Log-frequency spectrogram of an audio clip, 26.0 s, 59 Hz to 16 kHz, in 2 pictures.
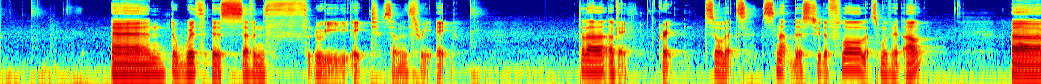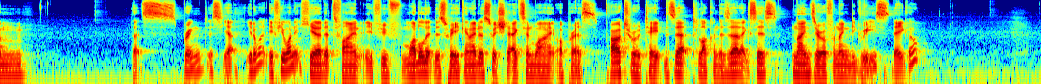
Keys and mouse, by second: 3.0 drag, 3.7-6.6 drag, 7.5 shift+middle click, 8.8 g, 11.4-12.5 drag, 12.7-14.2 drag, 20.6 r, 25.3-26.0 drag.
